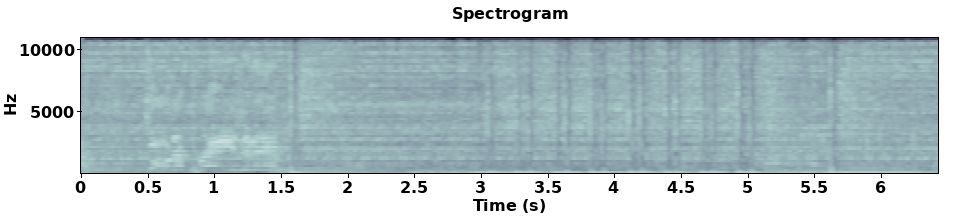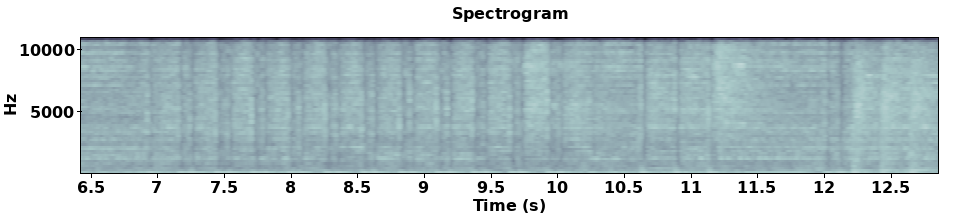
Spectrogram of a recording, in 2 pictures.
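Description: Church band playing fast, driving gospel music on drum kit and bass, about three to four beats a second. A voice sings briefly at the start before the band takes over.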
